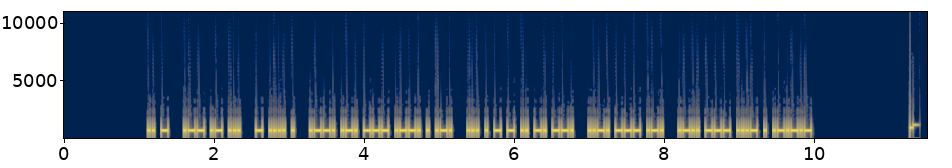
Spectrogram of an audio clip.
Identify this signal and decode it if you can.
Morse code, heard as a keyed tone, about 37 wpm, 700 Hz. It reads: IT WAS THE PROPER SETTING FOR LOVE.
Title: Sentences from Top 1300 Words 40wpm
